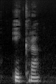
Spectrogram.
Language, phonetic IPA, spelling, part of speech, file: Polish, [ˈikra], ikra, noun, LL-Q809 (pol)-ikra.wav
